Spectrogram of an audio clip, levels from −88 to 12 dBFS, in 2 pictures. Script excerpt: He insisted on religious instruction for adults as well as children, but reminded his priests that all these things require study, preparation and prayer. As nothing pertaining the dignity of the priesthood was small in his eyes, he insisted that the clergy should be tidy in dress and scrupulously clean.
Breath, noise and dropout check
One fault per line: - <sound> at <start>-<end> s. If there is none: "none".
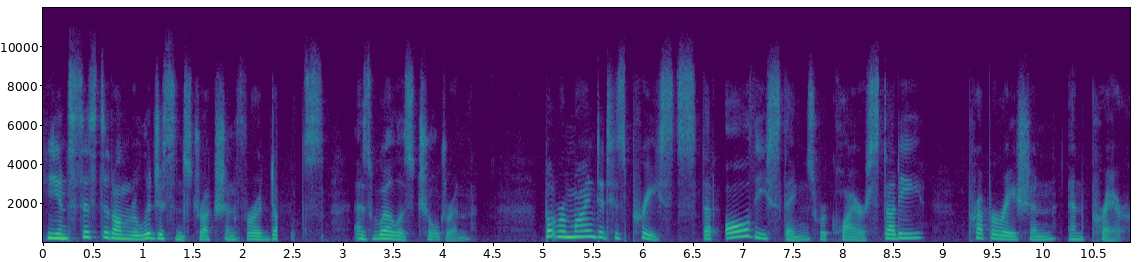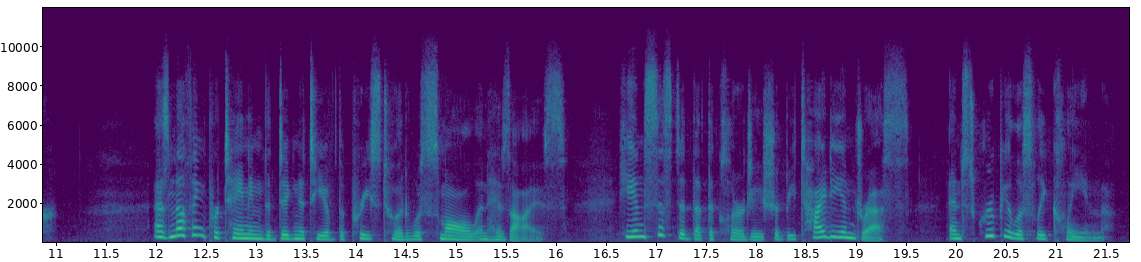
- dropout at 2.3-2.5 s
